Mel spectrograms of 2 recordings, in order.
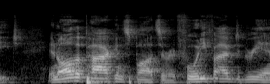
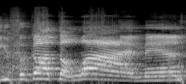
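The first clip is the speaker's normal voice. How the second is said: much higher and louder, slow, laughing; loud mock complaint; 10 semitones higher, 15 dB louder, slower than usual. Chris shouting at Matt about the lime, loud. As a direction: bellow the complaint. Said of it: "He's like".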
